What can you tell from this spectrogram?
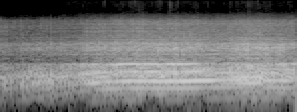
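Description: A car engine revs, its pitch climbing and its volume swelling as the car accelerates away to get back on the road. The engine drone fills the whole moment, with no talking.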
